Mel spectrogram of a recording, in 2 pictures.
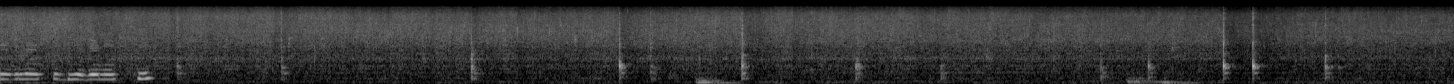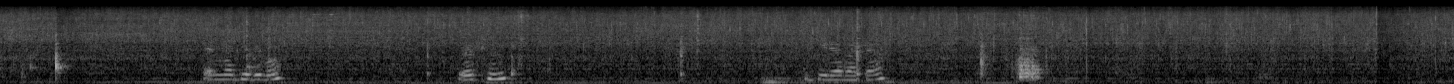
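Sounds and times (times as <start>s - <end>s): prawns and onion sizzling in oil: 0.0s - 29.0s
metal spatula scraping pan: 24.6s - 25.1s.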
